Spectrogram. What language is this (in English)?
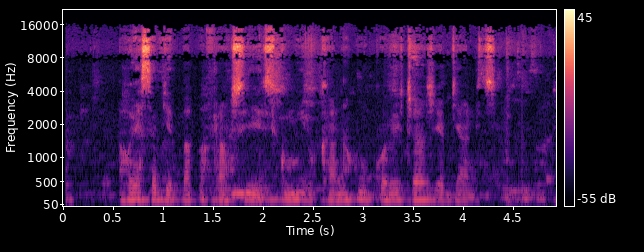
Kinyarwanda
